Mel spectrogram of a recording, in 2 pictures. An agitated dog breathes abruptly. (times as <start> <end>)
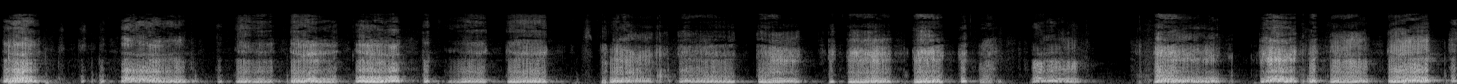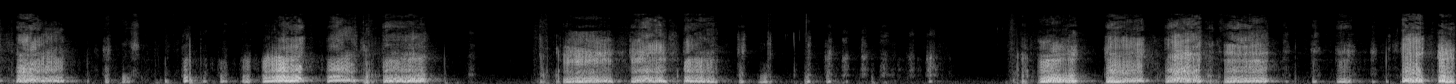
0.8 1.1, 15.6 17.2, 19.9 20.1, 22.0 23.9, 27.7 28.5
